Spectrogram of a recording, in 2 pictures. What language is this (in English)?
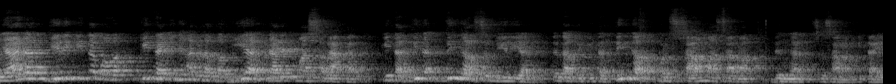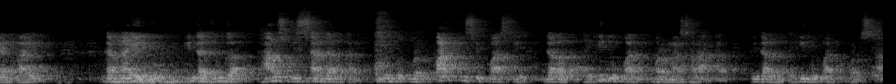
Indonesian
